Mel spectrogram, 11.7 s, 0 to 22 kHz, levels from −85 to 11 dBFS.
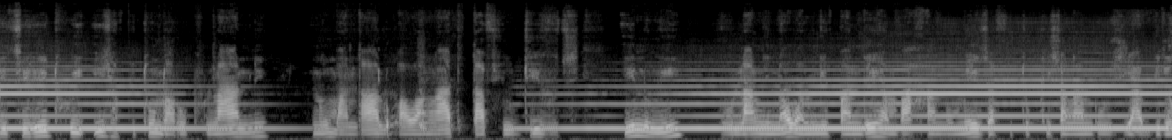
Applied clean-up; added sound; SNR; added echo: none; Wind instrument, woodwind instrument; -3 dB; none.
